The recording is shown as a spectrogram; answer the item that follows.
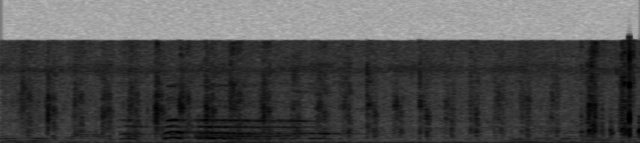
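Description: Close-miked guinea pig chewing slices of carrot and cucumber: rapid, crisp crunching clicks throughout. About a second in, a rooster crows in the background for about a second.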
